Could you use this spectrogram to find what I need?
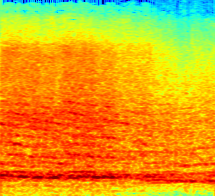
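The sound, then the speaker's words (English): Michelin tyres squealing on Porsche Carrera Cup race cars at Indianapolis, a steady high whine laid over a continuous engine roar for about two seconds. “the crying that we are hearing out of these Michelins already early on in the race”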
